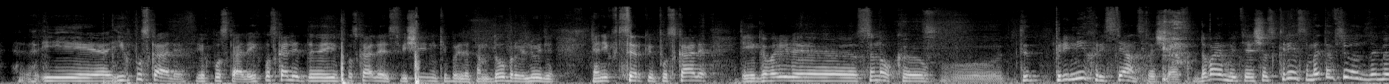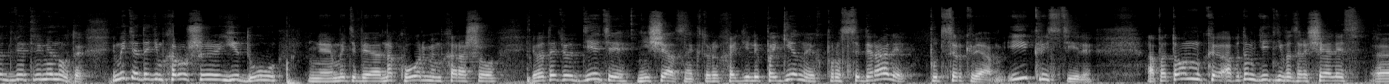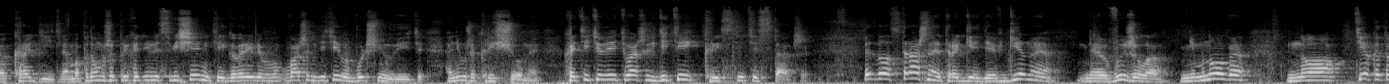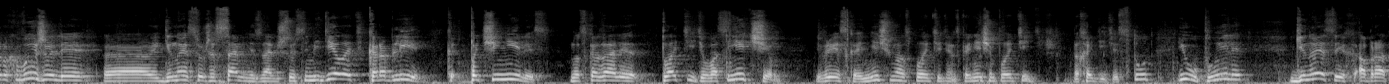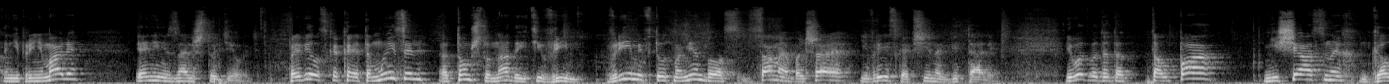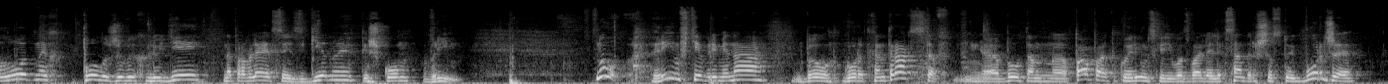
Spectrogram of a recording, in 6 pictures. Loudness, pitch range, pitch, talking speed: -17 LUFS, 150-205 Hz, 170 Hz, 145 wpm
